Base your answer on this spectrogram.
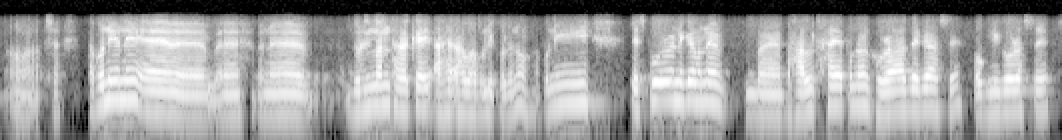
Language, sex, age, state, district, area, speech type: Assamese, male, 18-30, Assam, Sonitpur, rural, conversation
